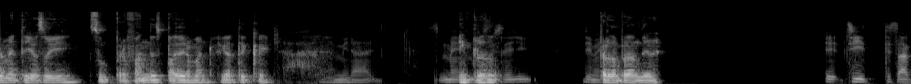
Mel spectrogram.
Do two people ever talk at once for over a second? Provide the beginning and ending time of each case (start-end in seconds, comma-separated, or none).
none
